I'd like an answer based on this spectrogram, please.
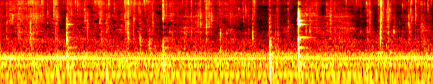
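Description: Wooden spatula stirring a watery onion and mint paste in a stainless steel pot, with a few sharp clicks as it knocks against the pot, over a steady low hum.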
